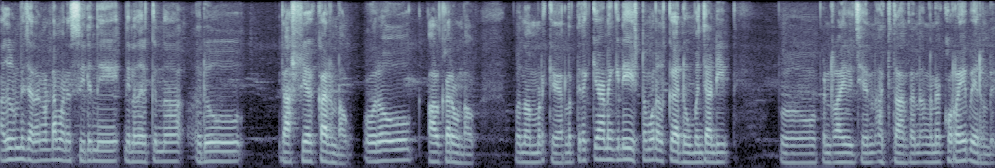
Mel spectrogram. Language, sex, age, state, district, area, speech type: Malayalam, male, 18-30, Kerala, Wayanad, rural, spontaneous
